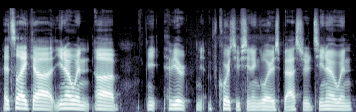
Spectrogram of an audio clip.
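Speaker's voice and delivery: normal talking voice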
